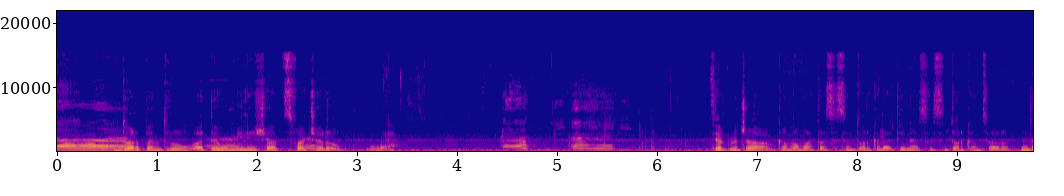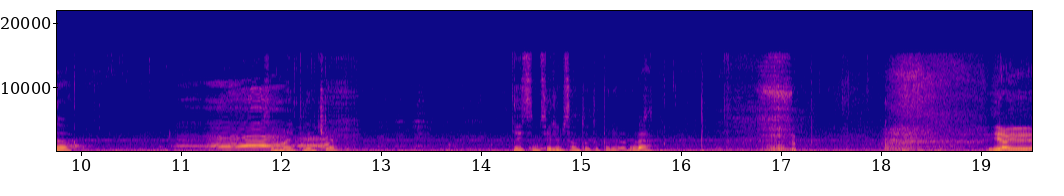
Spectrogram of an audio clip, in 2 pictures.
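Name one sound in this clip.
A young woman speaks emotionally through a microphone, in short bursts.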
